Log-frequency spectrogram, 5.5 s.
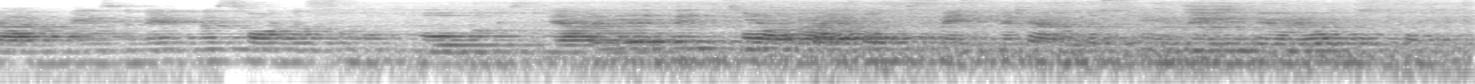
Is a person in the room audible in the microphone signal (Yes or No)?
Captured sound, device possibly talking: No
